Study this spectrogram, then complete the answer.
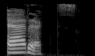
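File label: "addicts", English, British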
